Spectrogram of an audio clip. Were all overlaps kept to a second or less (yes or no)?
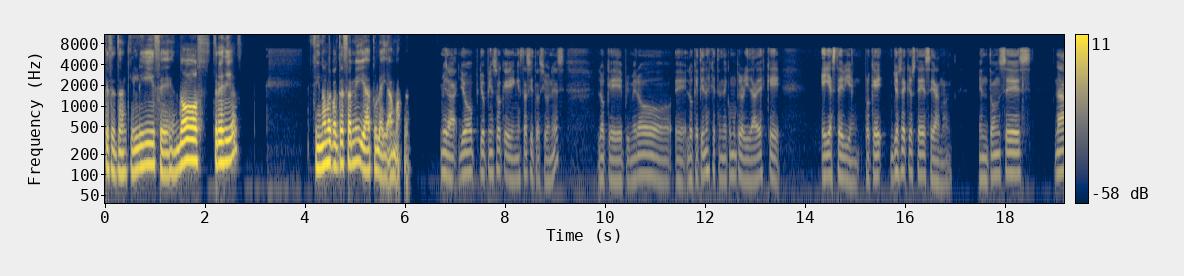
yes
